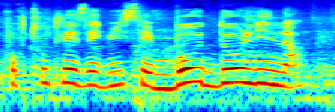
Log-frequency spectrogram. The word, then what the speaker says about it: Bodolina: C'est Bodolina. B O D O L I N A comme ça se prononce.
